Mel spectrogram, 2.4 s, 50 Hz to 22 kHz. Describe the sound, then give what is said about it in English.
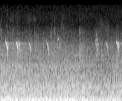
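A bird, recorded as bird number 26, calls with a series of short, high-pitched chirps, about eight in quick irregular succession, over a steady low rumbling background noise. “Here's bird 26 again.”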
